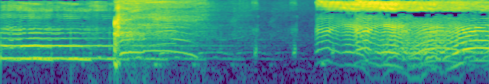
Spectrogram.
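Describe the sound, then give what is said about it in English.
An infant cries in a few strained, high wails that rise and fall. The crying drops away into a quiet gap with faint clicks, then resumes as loud, wavering sobs. “She stopped, she's crying, crying, crying now. Crying now.”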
